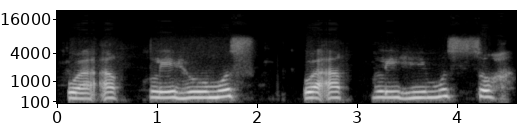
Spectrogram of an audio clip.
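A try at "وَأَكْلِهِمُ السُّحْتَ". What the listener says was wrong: Masih belum nampak hemesnya. Suh.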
